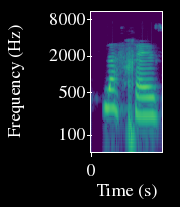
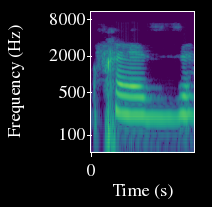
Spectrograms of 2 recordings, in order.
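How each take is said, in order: First: Said in the usual way. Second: "fraise" stretched out with a long final z; sound demonstration. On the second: Shown as a demonstration. Teacher letting pupils hear the Z, "fraise" drawn out. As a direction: draw out "fraise" slowly, buzzing the z. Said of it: "On entend le son Z".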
